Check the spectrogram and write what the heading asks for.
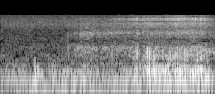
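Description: Near silence: faint room tone, with a soft breathy hiss that swells a little in the second half.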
